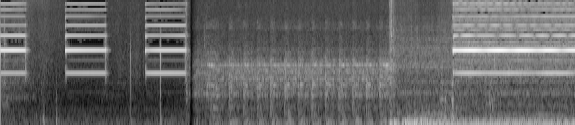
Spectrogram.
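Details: Car hot start: warning chimes, then the starter cranks steadily for a few seconds without firing cleanly; hot start crank, no start.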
